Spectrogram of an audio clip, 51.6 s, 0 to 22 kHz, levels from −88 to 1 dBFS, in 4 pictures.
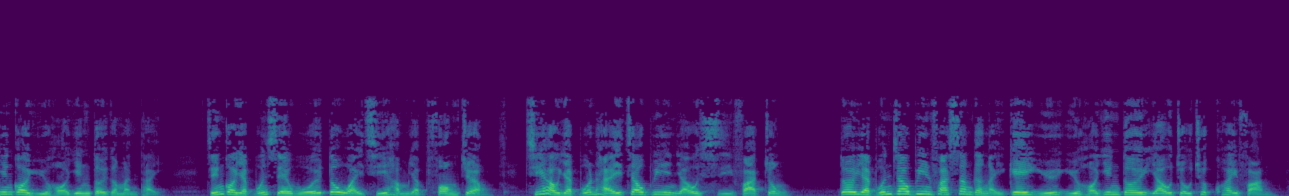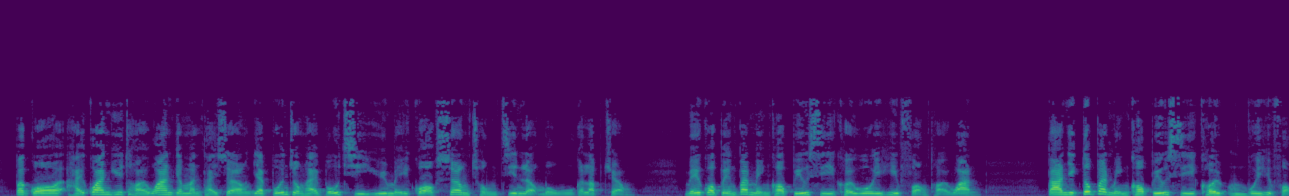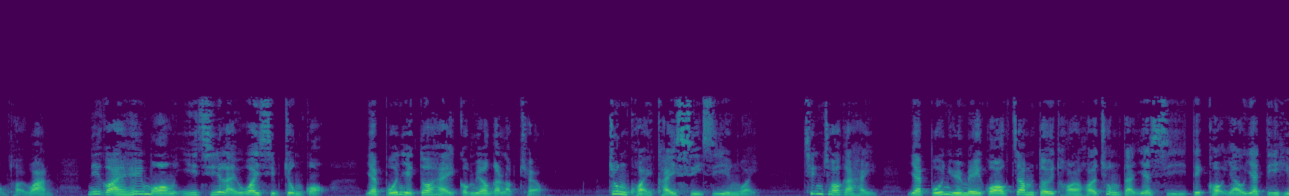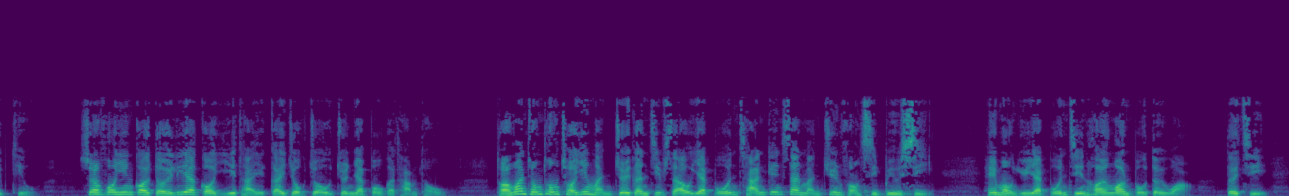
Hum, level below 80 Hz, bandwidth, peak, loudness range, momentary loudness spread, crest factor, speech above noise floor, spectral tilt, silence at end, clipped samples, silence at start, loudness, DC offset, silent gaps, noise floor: none; -68 dBFS; 11.5 kHz; -6 dBFS; 4 LU; 11 LU; 20 dB; 43 dB; -5.5 dB/octave; 0.25 s; under 0.1%; 0 s; -26 LUFS; under 0.1%; none; -68 dBFS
